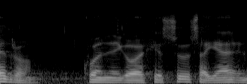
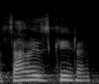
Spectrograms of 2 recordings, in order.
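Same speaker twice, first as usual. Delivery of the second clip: higher, half-mocked retort; a hint of Peter snapping back, pitched up; Peter cursing; 8 semitones higher than usual. Peter answering the bystander, higher mock retort. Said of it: "Y él dijo".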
